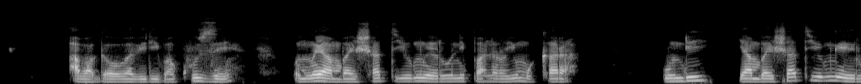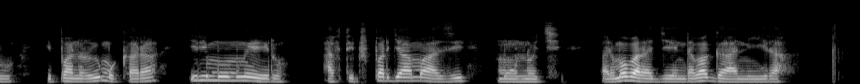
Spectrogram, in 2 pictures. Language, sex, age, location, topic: Kinyarwanda, male, 25-35, Kigali, health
